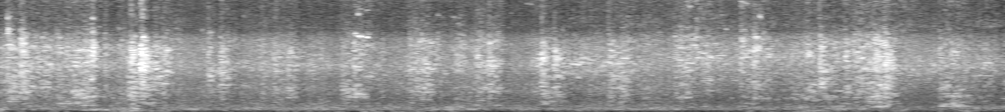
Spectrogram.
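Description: Passenger train running across a steel truss bridge: wheels and coaches rumbling on the rails with irregular clattering knocks, about one a second.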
